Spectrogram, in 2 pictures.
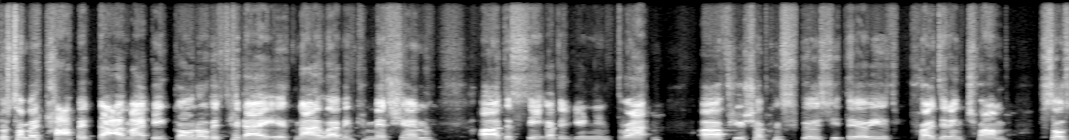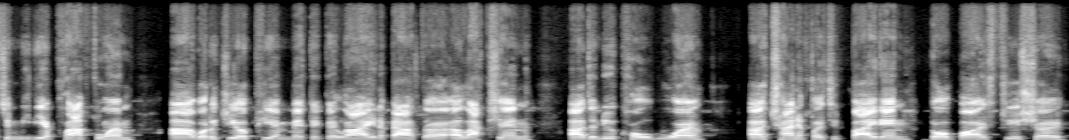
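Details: Deaf man with a self-described deaf accent and difficulty pronouncing certain words; deaf speech.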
